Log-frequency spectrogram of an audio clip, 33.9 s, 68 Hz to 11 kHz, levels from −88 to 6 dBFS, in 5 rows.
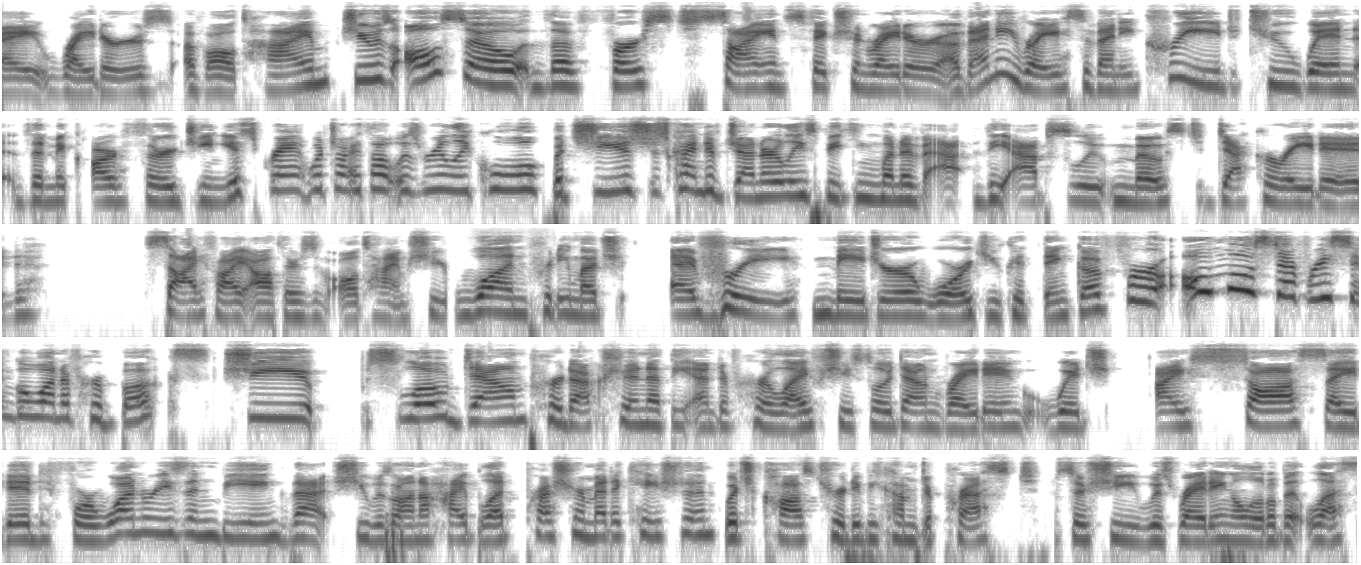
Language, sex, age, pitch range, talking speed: English, female, 20-39, 195-245 Hz, 200 wpm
